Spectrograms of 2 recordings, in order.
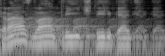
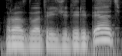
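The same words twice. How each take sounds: First: An added effect audibly processes the voice. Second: The treble is cut and bass boosted, sounding bassy. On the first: "нажмем эффект" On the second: "Вот я их сейчас уберу полностью. Добавлю сразу низа"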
